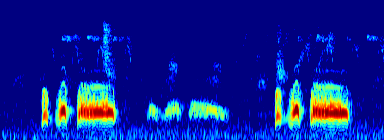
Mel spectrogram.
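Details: Spotted dove serving as a decoy to attract wild doves repeats a phrase of two short notes and a long even coo, with soft quiet murmurs in the gap between phrases.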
